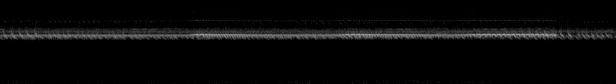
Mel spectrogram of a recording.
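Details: Autumn bell cricket song recorded in Sanuki, Chiba, Japan: loud ringing high trills rising from a dense insect chorus, three prominent bell-like phrases each near a second long, separated by softer pulsing chirps.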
